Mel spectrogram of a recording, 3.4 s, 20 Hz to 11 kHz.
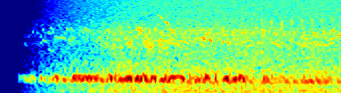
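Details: Black grouse at a spring lek on Saaremaa, Estonia, spring 2014: a continuous bubbling, cooing roo-koo chorus that rolls on steadily, with faint higher notes of other birds above.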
